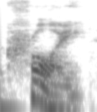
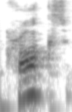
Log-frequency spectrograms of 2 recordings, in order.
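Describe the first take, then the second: First: The name ends with an 'oy' sound. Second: The name ends with a 'ks' sound. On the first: This is the European pronunciation. "Croy is the European version" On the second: This is the North American pronunciation. "Crocs is the uh, mainland or the North American version"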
